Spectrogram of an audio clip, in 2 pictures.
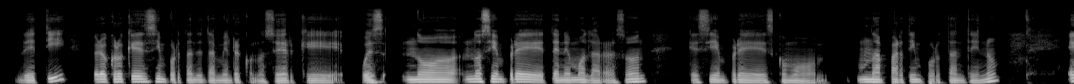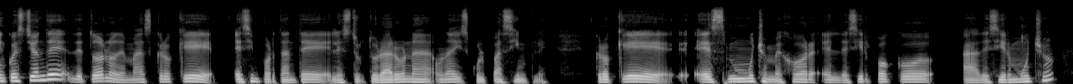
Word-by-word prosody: de 100 Hz, 0 st, -1 dB
ti, 175 Hz, +12 st, -1 dB, 0.2 s
pero 120 Hz, 0 st, +2 dB
creo 125 Hz, -1 st, +2 dB
que 125 Hz, 0 st, +2 dB
es 125 Hz, +1 st, -1 dB
importante 105 Hz, -4 st, -2 dB
también 95 Hz, -2 st, -2 dB
reconocer 95 Hz, -1 st, -3 dB
que, 90 Hz, -3 st, -4 dB
pues, 100 Hz, +1 st, 0 dB, 0.2 s
no 110 Hz, -1 st, +3 dB
no 125 Hz, +2 st, +2 dB
siempre 120 Hz, -4 st, +2 dB
tenemos 100 Hz, +2 st, 0 dB
la 95 Hz, -1 st, -2 dB
razón, 115 Hz, +9 st, -1 dB, 0.4 s
que 105 Hz, +1 st, -5 dB
siempre 100 Hz, -2 st, -1 dB
es 95 Hz, +1 st, -4 dB
como 90 Hz, -3 st, -3 dB, 0.4 s
una 115 Hz, 0 st, +2 dB
parte 110 Hz, +2 st, -2 dB
importante, 95 Hz, -3 st, -4 dB
¿no? 150 Hz, -, -1 dB, 0.6 s
En 150 Hz, -, +2 dB
cuestión 165 Hz, +5 st, +4 dB
de 230 Hz, +1 st, +5 dB
de 125 Hz, -2 st, -2 dB
todo 140 Hz, +5 st, +2 dB
lo 145 Hz, -3 st, +1 dB
demás, 110 Hz, +2 st, -3 dB
creo 125 Hz, -2 st, -3 dB
que 135 Hz, -4 st, +3 dB, 0.2 s
es 115 Hz, +1 st, +1 dB
importante 115 Hz, -3 st, 0 dB
el 105 Hz, -, -3 dB
estructurar 105 Hz, +1 st, +2 dB
una 120 Hz, -2 st, +2 dB
una 115 Hz, +2 st, -1 dB
disculpa 105 Hz, -1 st, -2 dB
simple. 100 Hz, 0 st, -4 dB, 0.5 s
Creo 120 Hz, 0 st, +3 dB
que 125 Hz, -5 st, +4 dB, 0.2 s
es 120 Hz, +1 st, +2 dB
mucho 135 Hz, +1 st, +3 dB
mejor 115 Hz, +2 st, 0 dB
el 110 Hz, -2 st, -3 dB
decir 105 Hz, +3 st, -3 dB
poco 125 Hz, 0 st, 0 dB, 0.2 s
a 100 Hz, -1 st, -1 dB
decir 100 Hz, +3 st, 0 dB
mucho 135 Hz, -, 0 dB
110 Hz, 150 wpm, -21 LUFS, 100-125 Hz, 0.6 s, de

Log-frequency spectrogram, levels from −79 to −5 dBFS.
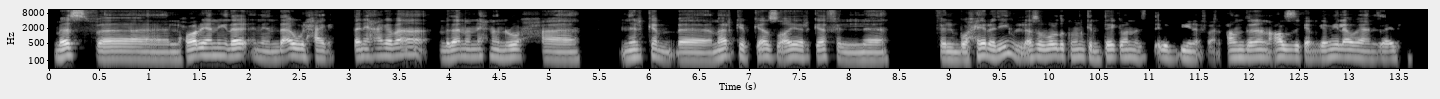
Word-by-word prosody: بس 170 Hz, +1 st, +7 dB
فالحوار 120 Hz, +1 st, +2 dB
يعني 170 Hz, 0 st, +2 dB
يضايق 160 Hz, +1 st, +5 dB
إن 120 Hz, -2 st, -8 dB
ده -, -, +4 dB
أول 155 Hz, -2 st, +3 dB
حاجة. 130 Hz, -2 st, -2 dB, 0.2 s
تاني 145 Hz, +2 st, +1 dB
حاجة 160 Hz, +2 st, 0 dB
بقى، 170 Hz, +2 st, 0 dB
بدأنا 145 Hz, +4 st, +1 dB
إن 150 Hz, 0 st, -5 dB
إحنا 155 Hz, 0 st, -5 dB
نروح 145 Hz, +2 st, -3 dB, 0.8 s
نركب 140 Hz, -1 st, -3 dB, 0.4 s
مركب 160 Hz, -2 st, 0 dB
كده 125 Hz, -, -1 dB
صغير 140 Hz, 0 st, +2 dB
كده 140 Hz, +1 st, 0 dB
في 135 Hz, -, -6 dB
ال 110 Hz, 0 st, -3 dB, 0.5 s
في -, -, -5 dB
البحيرة 120 Hz, +7 st, +2 dB
دي، 175 Hz, +8 st, -3 dB
وللأسف 150 Hz, -5 st, -1 dB
برضو 155 Hz, +1 st, +1 dB
كمان 145 Hz, 0 st, -7 dB
كانت 135 Hz, -2 st, -6 dB
هي 145 Hz, -, +3 dB
كمان 145 Hz, 0 st, -3 dB
هتتقلب 130 Hz, -1 st, -5 dB
بينا، 125 Hz, -3 st, -3 dB
فالحمد 140 Hz, +1 st, -4 dB
لله 140 Hz, +1 st, +3 dB
أنا -, -, -2 dB
حظي 140 Hz, -1 st, +3 dB
كان -, -, -3 dB
جميل 145 Hz, +3 st, -1 dB
أوي 140 Hz, -1 st, +3 dB
يعني 125 Hz, -2 st, -2 dB
ساعتها. 125 Hz, +1 st, -5 dB
140 Hz, 185 wpm, -26 LUFS, 125-150 Hz, 0.8 s, بس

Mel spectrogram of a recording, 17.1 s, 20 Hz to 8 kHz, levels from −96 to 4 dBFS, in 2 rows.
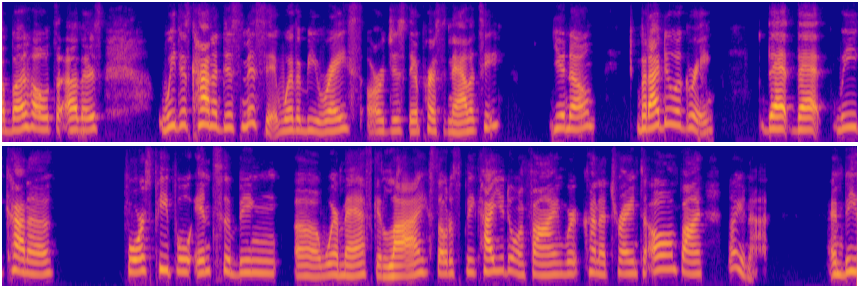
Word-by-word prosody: a -, -, 0 dB
butt 205 Hz, +5 st, +3 dB
hole 220 Hz, -3 st, +2 dB
to -, -, -4 dB
others, 210 Hz, +2 st, +2 dB, 0.6 s
we 245 Hz, +7 st, -1 dB
just 280 Hz, 0 st, -5 dB
kinda 295 Hz, -3 st, +7 dB
dismiss 255 Hz, +6 st, -5 dB
it, -, -, -4 dB
whether 200 Hz, +2 st, -1 dB
it 190 Hz, -, -11 dB
be 195 Hz, -2 st, -6 dB
race 190 Hz, +6 st, -1 dB
or 185 Hz, -, -2 dB
just 190 Hz, +1 st, -8 dB
their 180 Hz, -, -1 dB
personality, 190 Hz, -, -1 dB, 0.5 s
you 235 Hz, +1 st, -1 dB
know? 225 Hz, +4 st, +1 dB, 0.4 s
But 230 Hz, +2 st, +3 dB
I 245 Hz, -, +10 dB
do 300 Hz, -1 st, -4 dB
agree 230 Hz, -, -3 dB, 0.5 s
that 220 Hz, -1 st, +7 dB
that 210 Hz, 0 st, +4 dB
we 240 Hz, +4 st, -5 dB
kinda 215 Hz, -4 st, +2 dB, 0.7 s
force 240 Hz, +2 st, +2 dB
people 260 Hz, -4 st, -1 dB
into 235 Hz, +2 st, -4 dB
being, 220 Hz, 0 st, -5 dB, 0.2 s
uh 175 Hz, -2 st, -1 dB
wear 195 Hz, +2 st, -1 dB
masks 180 Hz, +1 st, -1 dB
and 170 Hz, -, -4 dB
lie, 195 Hz, +5 st, +5 dB
so 210 Hz, 0 st, -1 dB
to 215 Hz, -, -5 dB
speak. 230 Hz, +1 st, -11 dB
"How 235 Hz, -, +6 dB
you 250 Hz, +1 st, -4 dB
doing?" 225 Hz, -6 st, -5 dB
"Fine." 195 Hz, 0 st, +1 dB
We're 210 Hz, 0 st, -4 dB
kinda 220 Hz, -3 st, -4 dB
trained 210 Hz, +1 st, -2 dB
to, 215 Hz, -, -7 dB
"Oh, 280 Hz, +2 st, +3 dB
I'm 280 Hz, -, -5 dB
fine," 210 Hz, -4 st, +2 dB, 0.3 s
no, 310 Hz, -, -5 dB
you're -, -, -5 dB
not. -, -, -12 dB, 0.6 s
And 200 Hz, 0 st, -1 dB
be, 240 Hz, +1 st, +1 dB
215 Hz, 195 wpm, -23 LUFS, 195-240 Hz, 0.7 s, I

